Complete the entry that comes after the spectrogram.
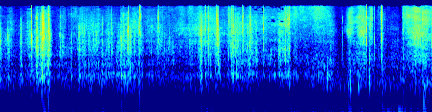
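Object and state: Thin Bible paper pages being turned and rubbed.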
